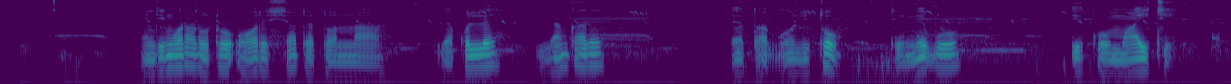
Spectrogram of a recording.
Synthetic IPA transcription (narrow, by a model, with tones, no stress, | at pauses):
ɛ˨ŋɡi˦ŋɡɔ˦ɾa˦ɾo˨to˦ʔɔ˨˦ɾi˨ʃa˦tɛ˨tɔ˨na̰˨ | lɛ̰˨ku˦lɛ˦ | lɛ˦ŋka˦ɾɛ˦ | ɛ˨ta̰˨ɡo˨li˨to˦˨tɛ̰˨nɪ˦ɓo˦ | ɪ˦kɔ˨ma˨˦i˦tʰi˨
